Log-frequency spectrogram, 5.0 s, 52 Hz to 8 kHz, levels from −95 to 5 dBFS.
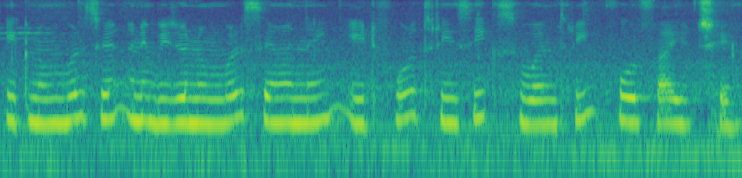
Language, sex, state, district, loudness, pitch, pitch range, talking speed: Gujarati, female, Gujarat, Gandhinagar, -15 LUFS, 255 Hz, 245-275 Hz, 205 wpm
